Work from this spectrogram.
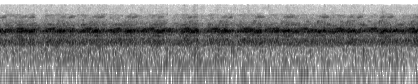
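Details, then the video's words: Short stretch of a nighttime frog chorus at a pond in Ingye Art Park, Suwon, Korea, in the rain; quick pulsing croaks from numerous frogs overlap into a constant, slightly throbbing trill. "비오는 밤 개구리소리, Do you hear the frogs?"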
